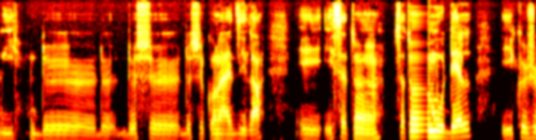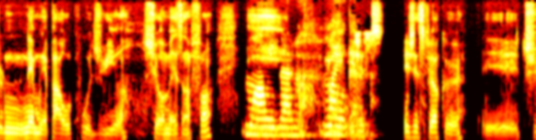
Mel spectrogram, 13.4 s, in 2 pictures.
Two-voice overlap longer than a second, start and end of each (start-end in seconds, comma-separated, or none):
9.8-11.4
